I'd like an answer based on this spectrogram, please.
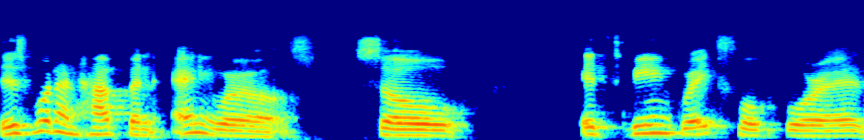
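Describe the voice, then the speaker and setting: A woman with a Venezuelan accent, lively intonation and a moderate pace. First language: Spanish. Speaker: marketing manager. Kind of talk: podcast interview, personal story.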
